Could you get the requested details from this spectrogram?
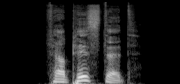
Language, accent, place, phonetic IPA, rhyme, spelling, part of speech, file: German, Germany, Berlin, [fɛɐ̯ˈpɪstət], -ɪstət, verpisstet, verb, De-verpisstet.ogg
- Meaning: inflection of verpissen: 1. second-person plural preterite 2. second-person plural subjunctive II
